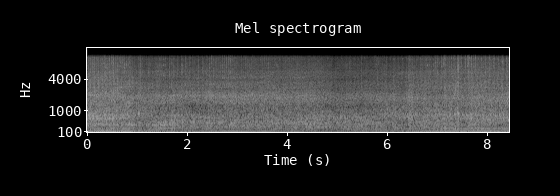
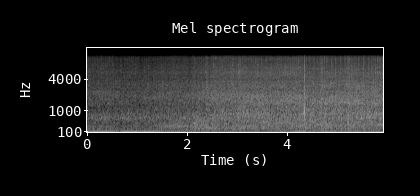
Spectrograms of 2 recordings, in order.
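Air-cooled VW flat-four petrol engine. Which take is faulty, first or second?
second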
